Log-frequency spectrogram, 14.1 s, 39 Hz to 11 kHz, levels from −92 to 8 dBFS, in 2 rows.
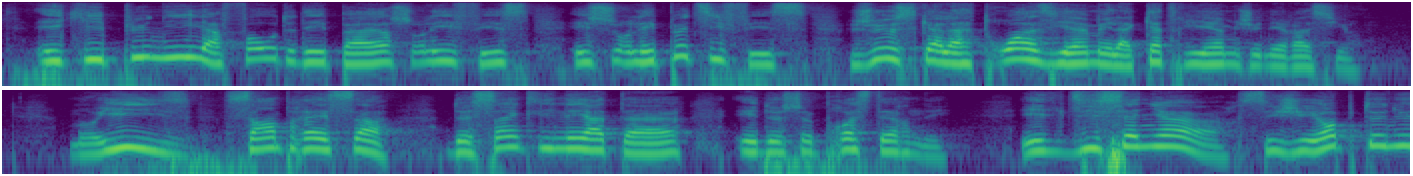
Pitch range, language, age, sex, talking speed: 155-205 Hz, French, 30-49, male, 160 wpm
